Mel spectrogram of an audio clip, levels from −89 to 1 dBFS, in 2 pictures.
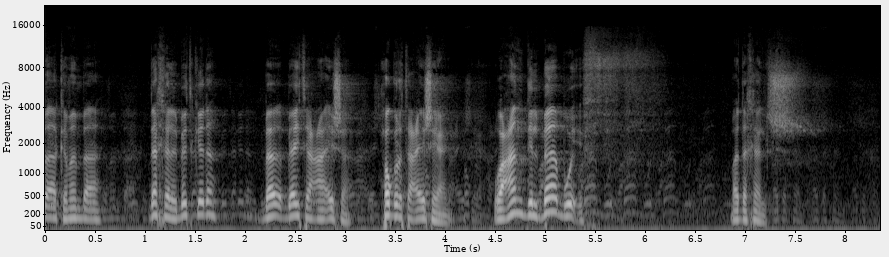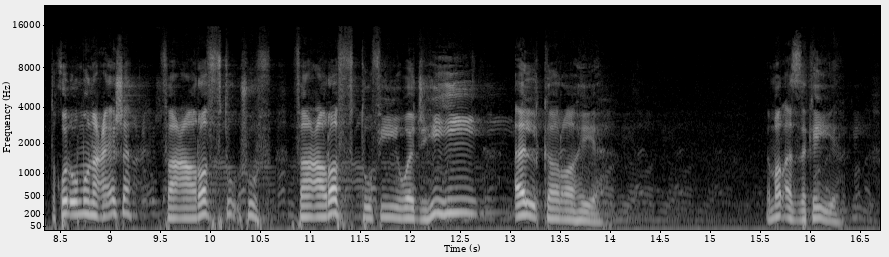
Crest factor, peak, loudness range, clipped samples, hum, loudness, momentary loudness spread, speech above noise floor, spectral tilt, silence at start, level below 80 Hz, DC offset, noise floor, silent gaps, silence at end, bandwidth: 22 dB; -10 dBFS; 6 LU; under 0.1%; none; -31 LUFS; 16 LU; 32 dB; -4.5 dB/octave; 0 s; -56 dBFS; 0.1%; -63 dBFS; none; 0.2 s; 16 kHz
